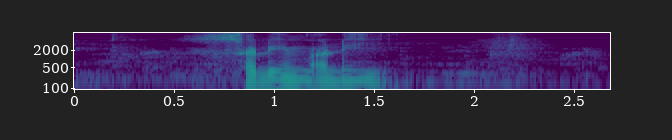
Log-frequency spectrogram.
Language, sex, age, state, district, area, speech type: Santali, male, 30-45, West Bengal, Paschim Bardhaman, rural, spontaneous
